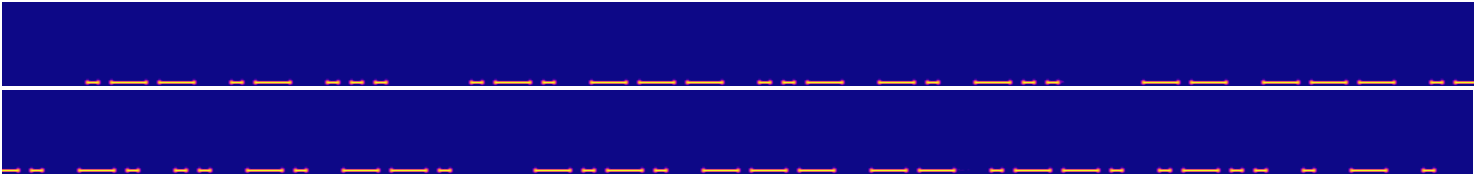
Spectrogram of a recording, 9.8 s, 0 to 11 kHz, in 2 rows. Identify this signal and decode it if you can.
Morse code, heard as a keyed tone, about 30 wpm, 500 Hz. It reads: WAS ROUND MORNING COMPLETE
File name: 632 Words 30WPM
